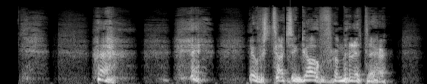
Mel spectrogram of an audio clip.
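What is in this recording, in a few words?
citizen evac thanks, male; vo; npc; source engine; episodic; episode 1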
